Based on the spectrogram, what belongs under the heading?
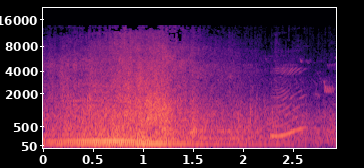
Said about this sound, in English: Oh, here. Here comes the car.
